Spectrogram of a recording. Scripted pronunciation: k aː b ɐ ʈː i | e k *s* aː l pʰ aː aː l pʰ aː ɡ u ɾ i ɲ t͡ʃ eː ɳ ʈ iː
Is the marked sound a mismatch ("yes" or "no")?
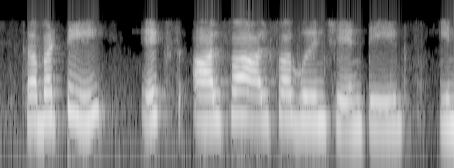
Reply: no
